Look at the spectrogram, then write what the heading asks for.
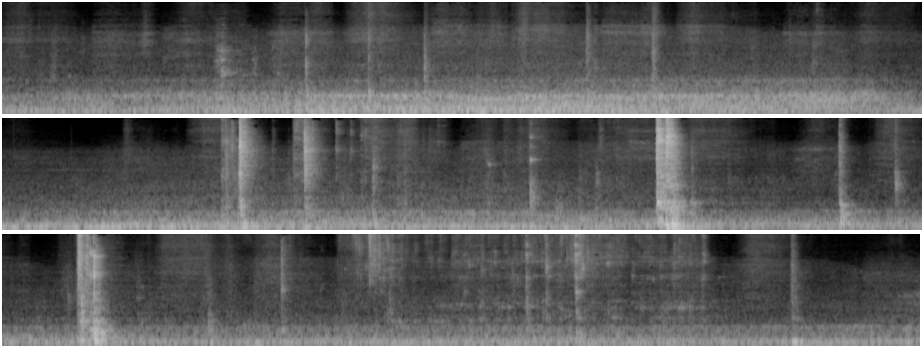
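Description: Omnéo Premium NOMAD regional train running, heard from inside the passenger car: a steady rumble that eases after about nine seconds, with a handful of sharp knocks and clunks in the second half.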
